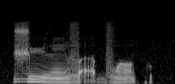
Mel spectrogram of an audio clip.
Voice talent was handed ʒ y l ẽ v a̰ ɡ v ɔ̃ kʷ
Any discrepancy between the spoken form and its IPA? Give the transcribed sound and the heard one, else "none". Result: ɡ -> b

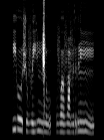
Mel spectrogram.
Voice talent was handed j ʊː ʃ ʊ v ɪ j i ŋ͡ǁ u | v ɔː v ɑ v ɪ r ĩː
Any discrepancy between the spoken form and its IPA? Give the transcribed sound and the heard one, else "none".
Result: ɔː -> ʌː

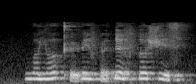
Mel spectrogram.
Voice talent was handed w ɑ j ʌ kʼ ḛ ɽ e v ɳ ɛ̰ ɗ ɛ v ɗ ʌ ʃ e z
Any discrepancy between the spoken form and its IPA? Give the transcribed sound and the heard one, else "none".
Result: ɑ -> ʌ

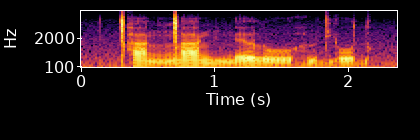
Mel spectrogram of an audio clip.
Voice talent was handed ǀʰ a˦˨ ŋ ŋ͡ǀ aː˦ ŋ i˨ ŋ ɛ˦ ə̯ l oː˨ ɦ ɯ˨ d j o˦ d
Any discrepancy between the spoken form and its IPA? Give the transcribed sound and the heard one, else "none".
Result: none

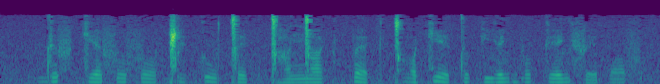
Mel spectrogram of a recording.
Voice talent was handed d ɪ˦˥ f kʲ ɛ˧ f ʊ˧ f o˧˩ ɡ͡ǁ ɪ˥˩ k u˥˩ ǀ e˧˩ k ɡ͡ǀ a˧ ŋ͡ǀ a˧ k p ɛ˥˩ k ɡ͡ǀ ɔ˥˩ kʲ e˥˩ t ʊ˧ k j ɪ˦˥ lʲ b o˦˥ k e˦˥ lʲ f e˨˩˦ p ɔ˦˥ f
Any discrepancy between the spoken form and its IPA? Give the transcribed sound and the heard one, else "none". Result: none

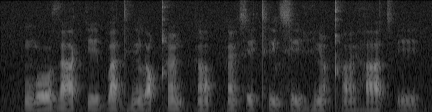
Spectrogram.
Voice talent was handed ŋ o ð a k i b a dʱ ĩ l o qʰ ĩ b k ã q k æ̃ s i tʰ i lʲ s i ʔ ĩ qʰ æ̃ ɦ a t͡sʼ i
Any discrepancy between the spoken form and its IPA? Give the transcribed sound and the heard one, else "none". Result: ʔ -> ɦ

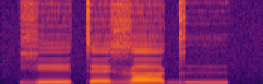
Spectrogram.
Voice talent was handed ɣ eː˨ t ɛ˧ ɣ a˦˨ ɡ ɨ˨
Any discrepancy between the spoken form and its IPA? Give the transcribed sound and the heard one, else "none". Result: none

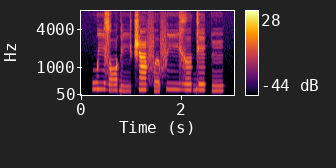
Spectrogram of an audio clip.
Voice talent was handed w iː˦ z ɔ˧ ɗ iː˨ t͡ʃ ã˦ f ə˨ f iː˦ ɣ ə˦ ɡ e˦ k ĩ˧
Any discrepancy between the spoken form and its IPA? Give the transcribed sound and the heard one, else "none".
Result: none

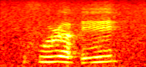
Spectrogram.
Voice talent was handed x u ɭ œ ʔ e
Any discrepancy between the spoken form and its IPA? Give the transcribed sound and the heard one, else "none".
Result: none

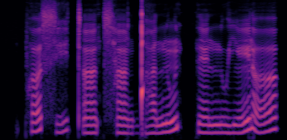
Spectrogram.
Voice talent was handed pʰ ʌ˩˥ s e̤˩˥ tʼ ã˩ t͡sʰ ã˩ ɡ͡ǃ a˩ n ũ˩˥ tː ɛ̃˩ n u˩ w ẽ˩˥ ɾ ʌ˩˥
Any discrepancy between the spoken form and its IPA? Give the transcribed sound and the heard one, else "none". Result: w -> j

